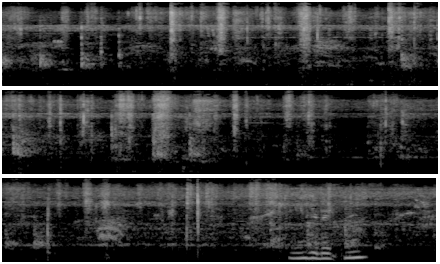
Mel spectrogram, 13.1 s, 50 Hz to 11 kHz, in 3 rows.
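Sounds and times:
footsteps on dry leaves: 1.3 - 8.4.

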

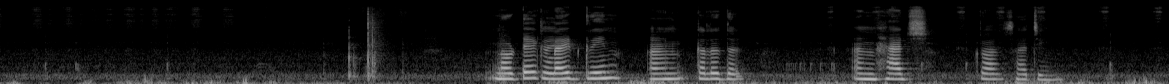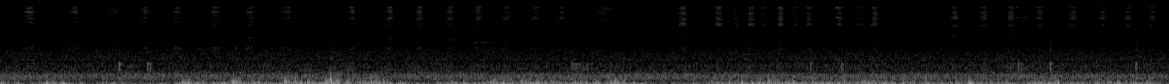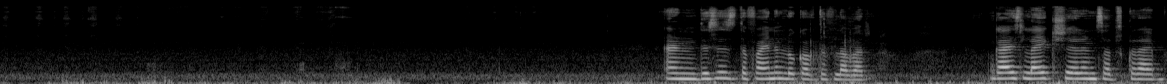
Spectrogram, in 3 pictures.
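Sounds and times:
colour pencil scratching on paper: 0.0 - 2.4, 9.6 - 10.4, 11.0 - 17.8, 18.5 - 20.6, 21.2 - 27.0.

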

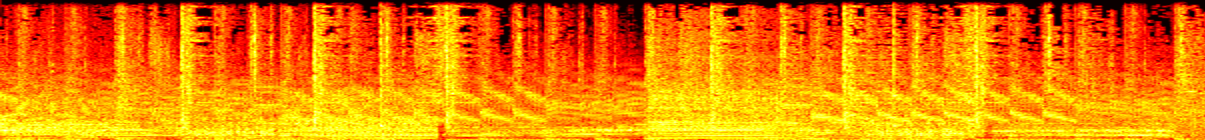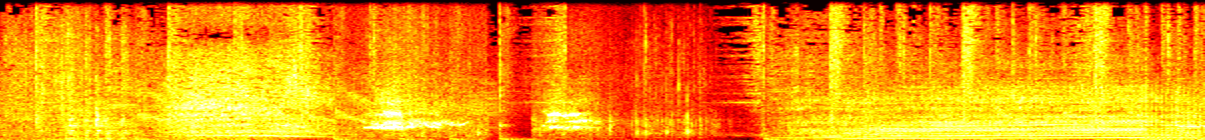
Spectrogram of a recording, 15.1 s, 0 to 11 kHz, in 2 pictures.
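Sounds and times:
car engine revving: 0.0 - 10.6, 12.3 - 15.0
tyre squeals: 9.7 - 11.4.

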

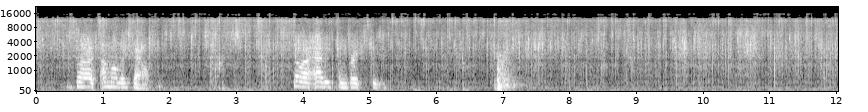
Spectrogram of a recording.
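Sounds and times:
meat sizzling in hot oil: 0.0 - 12.0
sharp thump: 6.9 - 7.3.

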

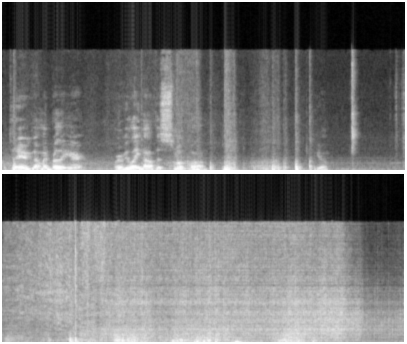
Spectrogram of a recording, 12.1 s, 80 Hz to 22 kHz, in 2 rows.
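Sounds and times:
smoke bomb hissing: 6.0 - 12.0.

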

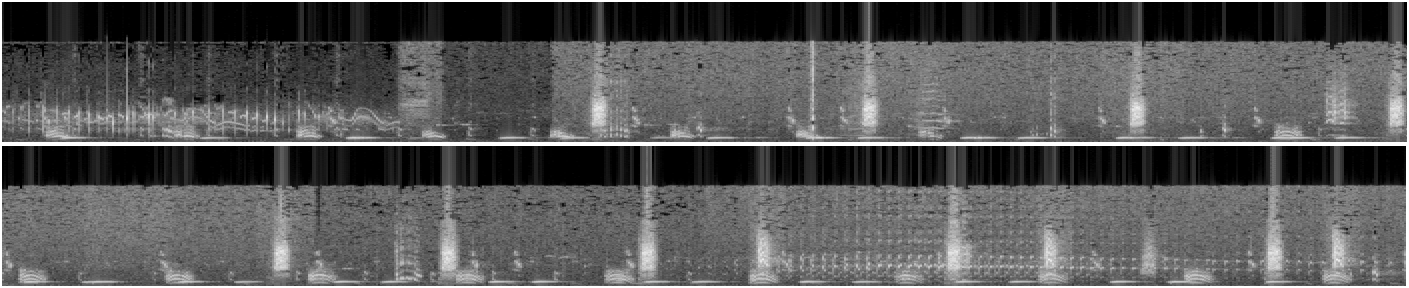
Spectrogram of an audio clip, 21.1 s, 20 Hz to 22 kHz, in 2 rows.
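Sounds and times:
high warbling bird trill: 0.0 - 21.0
marsh birds calling: 0.0 - 21.0
sharp high bird calls: 0.0 - 21.0.

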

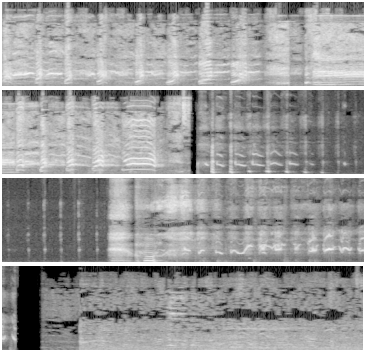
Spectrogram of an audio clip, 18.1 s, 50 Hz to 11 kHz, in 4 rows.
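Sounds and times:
people laughing: 0.0 - 13.8.

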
